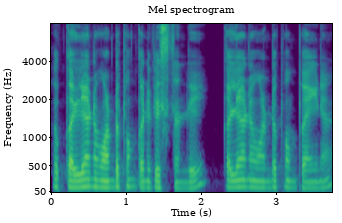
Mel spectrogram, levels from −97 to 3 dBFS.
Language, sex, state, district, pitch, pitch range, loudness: Telugu, male, Andhra Pradesh, Annamaya, 115 Hz, 110-125 Hz, -23 LUFS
